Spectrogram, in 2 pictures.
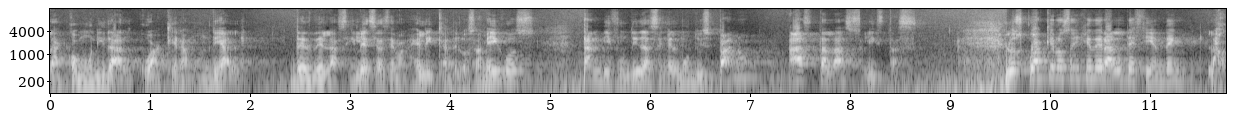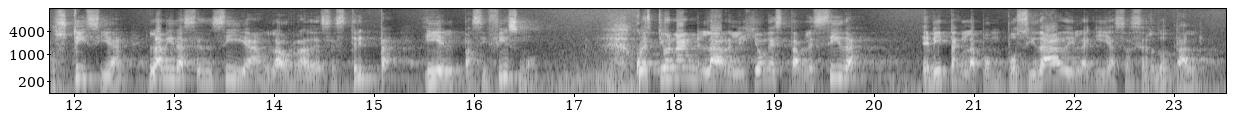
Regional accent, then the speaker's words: Guatemala; por el área oriental de Guatemala. Ahí fue donde yo las escuché hablar por primera vez, y porque en el pueblo de donde yo soy

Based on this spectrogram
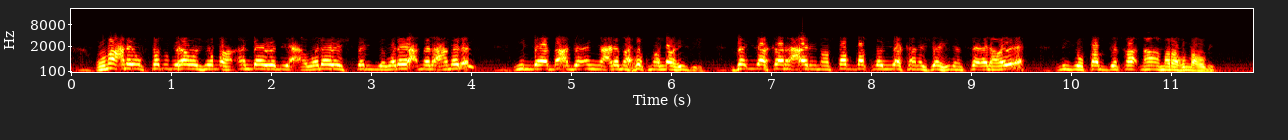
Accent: Mauritania; احنا موريتاني يريد نتدايقنا مع الصحراء خوتنا في الله

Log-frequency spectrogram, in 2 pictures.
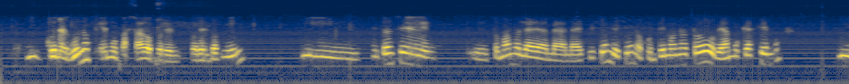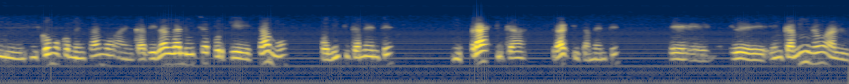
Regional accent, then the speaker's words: Quitilipi, Chaco, Argentina; nosotros somos de Chaco, estamos en una localidad que se llama Quitilipe

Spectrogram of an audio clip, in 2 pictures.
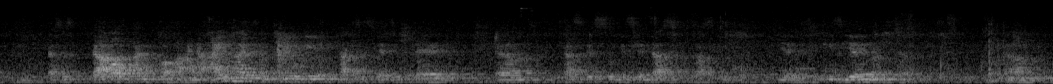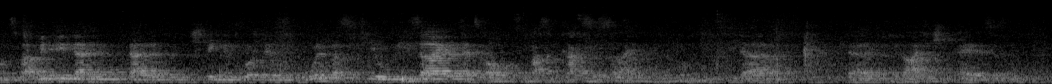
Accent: Hamburg, Germany; ich komme ja aus Hamburg und bin dort assoziiert in der Hamburger Studienbibliothek.

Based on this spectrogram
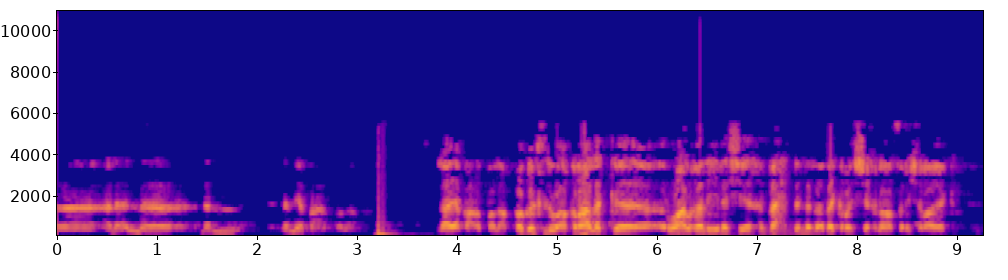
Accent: Jeddah, Makkah Province, Saudi Arabia; عندنا في جدة بل بالمملكة العربية السعودية عموما

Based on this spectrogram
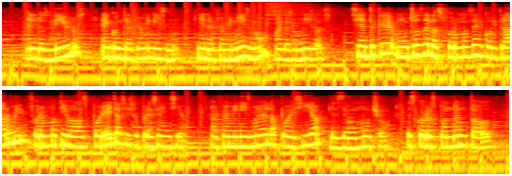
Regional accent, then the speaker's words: Cúcuta, Norte de Santander, Colombia; tengo 25 años, soy de Cúcuta, norte de Santander.

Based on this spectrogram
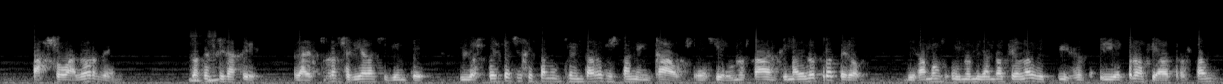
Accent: Aragon, Spain; Sí, como tú dices, es mi tierra, es donde tengo esa simbiosis tan especial. Es donde siempre quiero volver, ¿no? Es la zona que me ha visto crecer a mí.

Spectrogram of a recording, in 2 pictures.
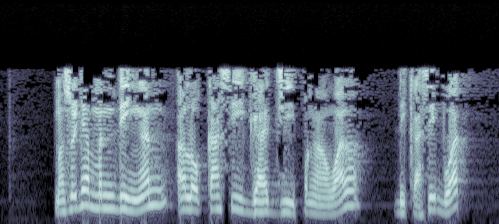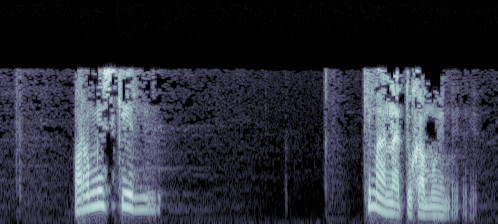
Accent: East Kalimantan, Indonesia; Maaf, saya dari Kalimantan Timur.

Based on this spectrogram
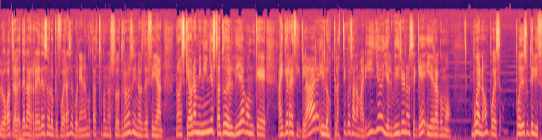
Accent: Cieza, Region of Murcia, Spain; now in Madrid, Spain; yo ni siquiera soy de Murcia capital, yo soy de un pueblecito que se llama Cieza

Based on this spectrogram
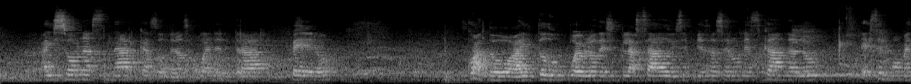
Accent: Mexico; la masacre fue en mi país, me da mucha vergüenza

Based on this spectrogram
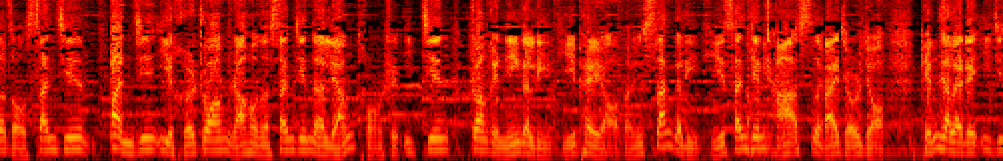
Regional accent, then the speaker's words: Beijing, China; 咱们北京人

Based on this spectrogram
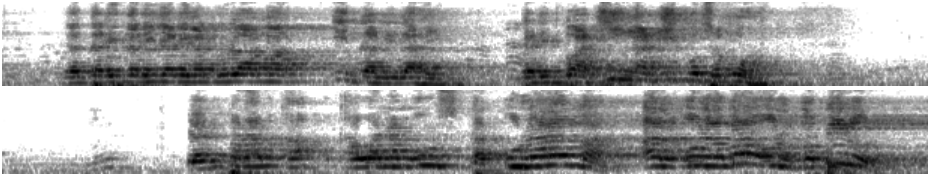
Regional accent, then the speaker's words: Manado, North Sulawesi, Indonesia; Orang Melayu, saya orang Manado pakai falsafah hidup orang Melayu.

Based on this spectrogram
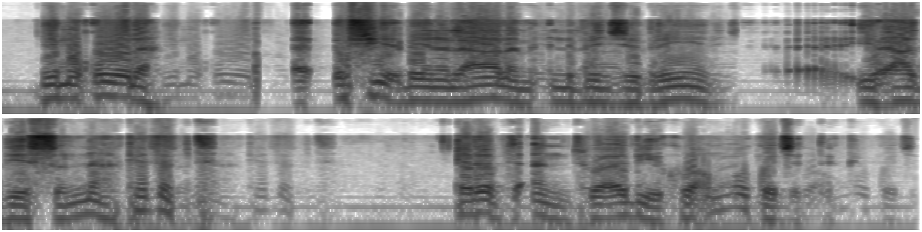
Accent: Saudi Arabia; بعض الدعاة عندنا في السعودية

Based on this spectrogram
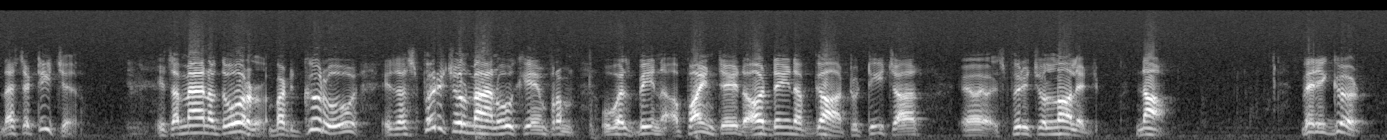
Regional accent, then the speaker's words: India; born there; English is a second language; So I was born in India as a Hindu, Orthodox Hindu at that. I was saved many years ago in India.

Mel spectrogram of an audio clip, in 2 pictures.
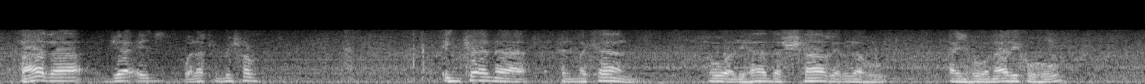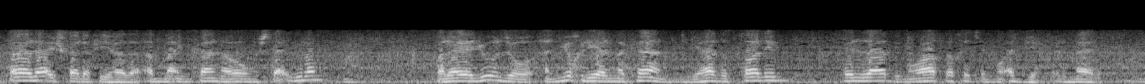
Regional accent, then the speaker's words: Syria; هذا التعامل ما يسمى بخلو رجل أو الفروية عندنا في سوريا

